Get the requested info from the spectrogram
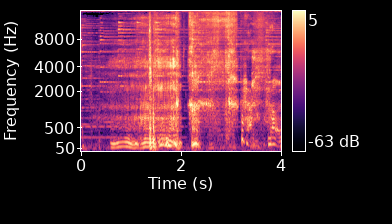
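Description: A deep voice making low, growly, wavering sounds over soft background music, then breaking into a laugh near the end.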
